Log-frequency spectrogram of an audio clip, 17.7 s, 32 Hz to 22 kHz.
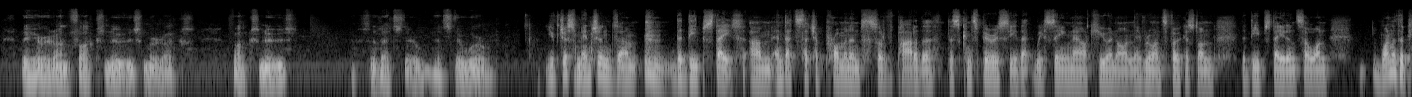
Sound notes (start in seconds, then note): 8.0 clears throat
